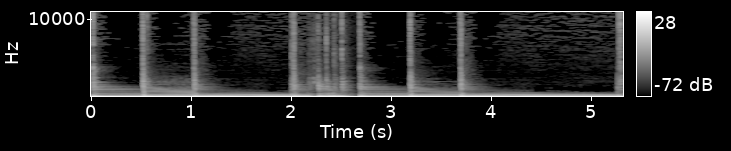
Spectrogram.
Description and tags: Jazz Bass A 3
jazz, music, jazzy
funky, jazz, jazzy, music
